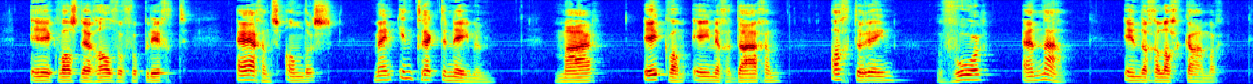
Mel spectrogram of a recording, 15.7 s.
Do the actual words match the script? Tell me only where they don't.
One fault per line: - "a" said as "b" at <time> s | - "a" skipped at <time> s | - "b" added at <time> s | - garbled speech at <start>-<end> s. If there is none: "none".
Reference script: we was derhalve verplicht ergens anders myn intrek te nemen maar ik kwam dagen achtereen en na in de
- "we" said as "ik" at 0.3 s
- "eenige" added at 8.6 s
- "voor" added at 11.7 s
